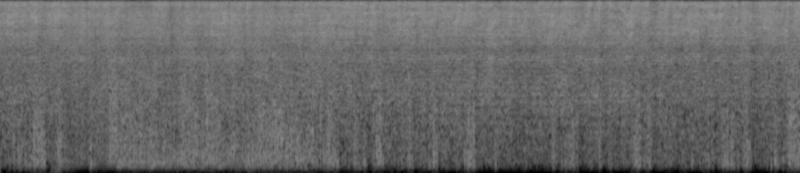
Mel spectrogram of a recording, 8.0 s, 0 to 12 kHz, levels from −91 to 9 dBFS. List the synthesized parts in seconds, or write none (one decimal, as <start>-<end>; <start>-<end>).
0.5-2.8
